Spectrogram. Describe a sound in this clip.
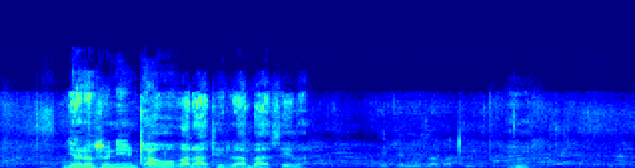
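An elderly man speaks slowly into a microphone in an echoing hall.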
